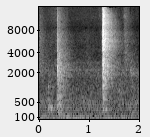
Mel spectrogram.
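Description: Two sharp clicks from a Zebra DS9908R barcode and RFID scanner being handled against its base, the second about a second after the first and louder.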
